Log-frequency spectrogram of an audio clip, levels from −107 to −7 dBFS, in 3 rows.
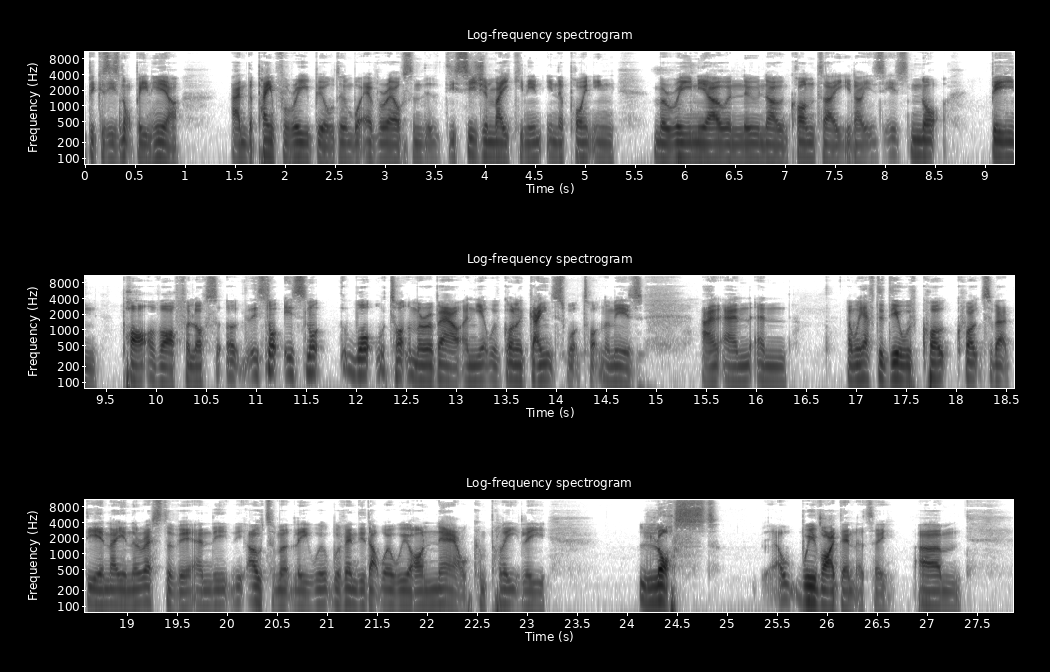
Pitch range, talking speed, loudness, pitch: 95-110 Hz, 180 wpm, -29 LUFS, 100 Hz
